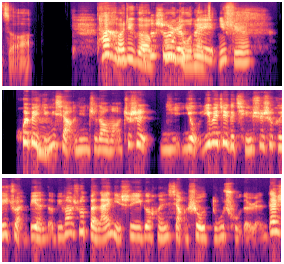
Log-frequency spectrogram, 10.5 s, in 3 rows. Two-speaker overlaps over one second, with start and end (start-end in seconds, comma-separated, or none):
1.2-2.7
